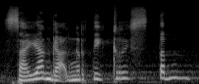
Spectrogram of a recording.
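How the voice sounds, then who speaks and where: A woman's voice: sits high, slow, darkish tone. A woman pastor giving a testimony sermon in a church auditorium, telling her story animatedly with sound effects and asides to the congregation. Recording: reverberant church hall.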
